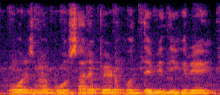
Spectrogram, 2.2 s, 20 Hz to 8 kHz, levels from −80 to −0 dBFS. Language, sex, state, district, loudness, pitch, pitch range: Hindi, male, Uttar Pradesh, Shamli, -14 LUFS, 115 Hz, 110-120 Hz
